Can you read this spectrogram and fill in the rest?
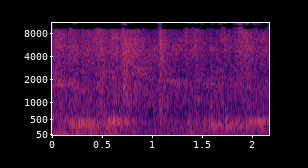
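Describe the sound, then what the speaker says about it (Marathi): A pigeon coos softly at a village temple during an anniversary celebration, a few low, rounded calls repeating over faint background hum, with no voices. "ये एक कबूतर इथं एक तिथं ना."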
